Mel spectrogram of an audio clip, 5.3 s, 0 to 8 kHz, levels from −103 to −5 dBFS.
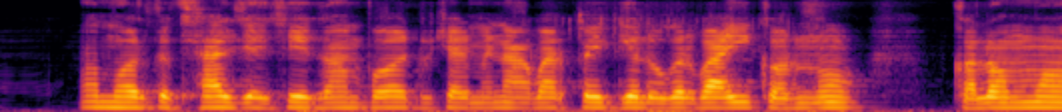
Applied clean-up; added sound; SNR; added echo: neural mask model DeepFilterNet 3.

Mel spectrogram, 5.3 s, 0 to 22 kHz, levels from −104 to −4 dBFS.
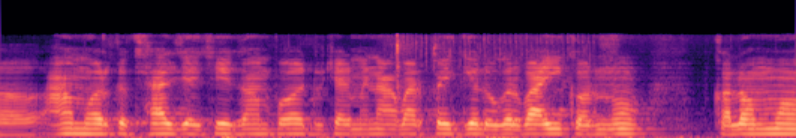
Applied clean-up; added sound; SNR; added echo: none; Mechanisms / Bicycle; 17 dB; reverberation time 0.8 s.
